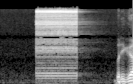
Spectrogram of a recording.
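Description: A single electronic buzzer tone, about two-thirds of a second long, breaking a near-silent room: the presiding officer's bell marking the end of a minute of silence.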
